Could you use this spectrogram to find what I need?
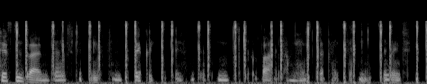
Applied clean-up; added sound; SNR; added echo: neural diffusion model UNIVERSE++.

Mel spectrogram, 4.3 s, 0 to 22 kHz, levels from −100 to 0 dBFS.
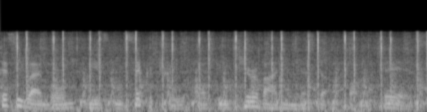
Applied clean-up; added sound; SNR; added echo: none; Tools; -3 dB; none.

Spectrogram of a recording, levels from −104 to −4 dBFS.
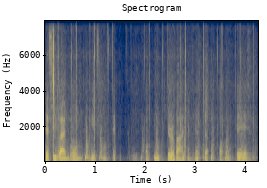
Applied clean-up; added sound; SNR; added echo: neural mask model RNNoise.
